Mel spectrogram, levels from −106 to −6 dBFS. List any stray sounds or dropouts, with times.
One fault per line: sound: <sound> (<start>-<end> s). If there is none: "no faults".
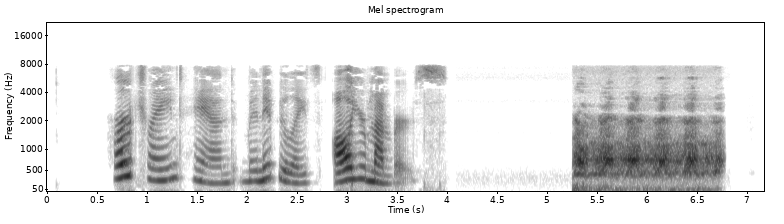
sound: bark (5.3-6.8 s)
